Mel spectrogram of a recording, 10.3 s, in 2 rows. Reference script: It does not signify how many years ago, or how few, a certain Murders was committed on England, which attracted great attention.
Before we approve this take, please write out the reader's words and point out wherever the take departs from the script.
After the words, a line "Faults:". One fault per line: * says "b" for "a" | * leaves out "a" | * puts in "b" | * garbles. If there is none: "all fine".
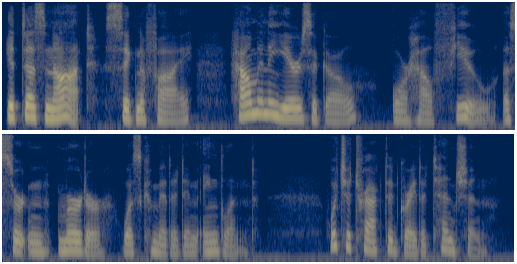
It does not signify how many years ago, or how few, a certain Murder was committed in England, which attracted great attention.
Faults:
* says "Murder" for "Murders"
* says "in" for "on"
